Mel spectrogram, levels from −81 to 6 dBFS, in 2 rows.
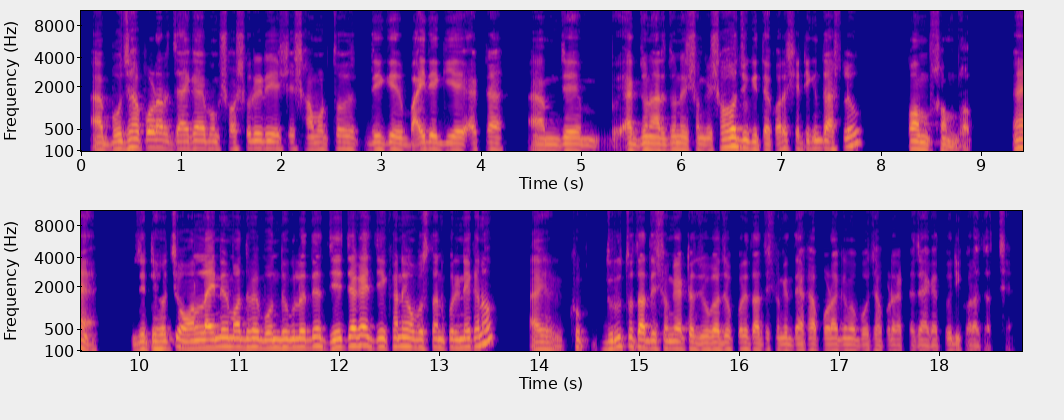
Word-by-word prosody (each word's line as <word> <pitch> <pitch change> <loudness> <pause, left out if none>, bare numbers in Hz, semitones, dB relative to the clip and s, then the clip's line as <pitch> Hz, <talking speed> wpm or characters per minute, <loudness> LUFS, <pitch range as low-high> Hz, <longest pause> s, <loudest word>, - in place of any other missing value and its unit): আ - - +2 0.2
বোঝাপড়ার 145 +2 +2
জায়গা 130 +1 +1
এবং 130 0 -4
সশরীরে 135 +3 -1
এসে 125 +2 -9
সামর্থ্য 115 +1 -4 0.3
দিকে 120 0 0 0.2
বাইরে 120 +2 +3
গিয়ে 115 0 +1 0.2
একটা 115 +1 -4 0.4
আম 105 -1 -1 0.2
যে 110 - +4 0.6
একজন 110 +2 +1
আরেকজনের 110 +1 +1
সঙ্গে 105 -1 -3
সহযোগিতা 145 -4 +4
করে। 110 - 0
সেটি - - -6
কিন্তু 135 - +1
আসলেও 160 - -2 0.5
কম 130 -2 +5 0.2
সম্ভব। - - -4 0.5
হ্যাঁ? - - +3 0.5
যেটি 130 0 0
হচ্ছে 130 0 0
অনলাইনের 145 +4 +6
মাধ্যমে 155 0 +4
বন্ধুগুলোদের 150 +3 +3
যে 145 - +5
জায়গায় 175 0 +7
যেখানে 160 +2 +2
অবস্থান 150 +1 0
করি 150 -1 0
না 155 - +4
কেনো। 215 +10 +3 0.5
এ - - +4 0.3
খুব - - -4 0.3
দ্রুত 160 +6 0
তাদের 140 -2 +4
সঙ্গে 130 0 +1
একটা 130 - -1
যোগাযোগ 120 0 +1
করে। 120 - -1
তাদের 105 -2 -3
সাথে 105 0 -4
দেখা 105 0 -1
পড়া 105 0 0
কিংবা 100 0 -3
বোঝাপড়ার 100 -1 -6
একটা - - -15
জায়গা 95 -1 -4
তৈরি 105 0 -5
করা - - -6
যাচ্ছে। - - -13
130 Hz, 175 wpm, -24 LUFS, 110-145 Hz, 0.6 s, জায়গায়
